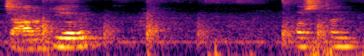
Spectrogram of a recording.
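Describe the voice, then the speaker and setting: A woman teaching a class, asking questions and answering them herself, dictating points slowly for her students. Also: medium pitch, steady tone, darkish tone, a little hiss or hum. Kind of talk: classroom chemistry lesson. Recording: echoey room, mic at a distance.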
